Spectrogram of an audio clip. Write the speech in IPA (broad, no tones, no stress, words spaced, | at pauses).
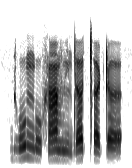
ɖʱo ŋoxã vĩdɐ ǀɐʈɐ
